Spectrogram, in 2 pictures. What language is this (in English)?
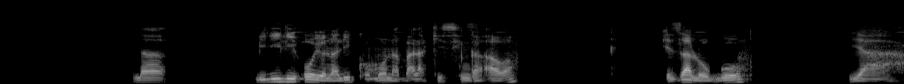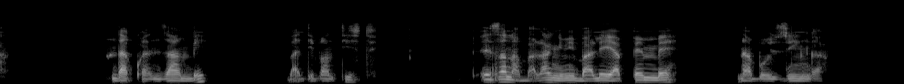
Lingala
